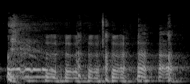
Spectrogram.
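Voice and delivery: laughing while apologizing; breaking into laughter. Real, not acted. Embarrassed laughing at own joke.

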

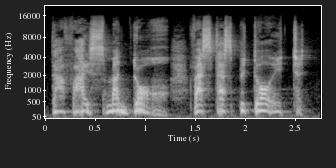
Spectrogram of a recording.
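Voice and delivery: low, soft gossiping murmur; insinuating whisper. Acted. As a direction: lean in and hint at the scandal.

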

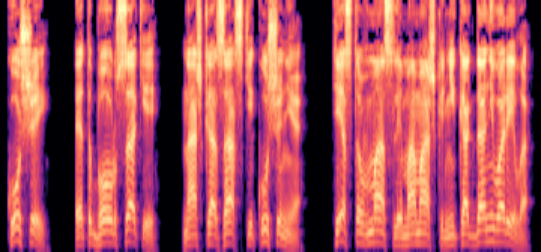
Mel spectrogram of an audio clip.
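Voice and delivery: put-on high loud shout with a Kazakh accent; shouting over machinery. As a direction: yell it over the train noise. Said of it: "прокричал старый милиционер".

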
